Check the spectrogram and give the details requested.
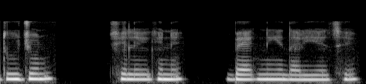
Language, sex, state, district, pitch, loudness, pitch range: Bengali, female, West Bengal, Cooch Behar, 235 Hz, -13 LUFS, 230-245 Hz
